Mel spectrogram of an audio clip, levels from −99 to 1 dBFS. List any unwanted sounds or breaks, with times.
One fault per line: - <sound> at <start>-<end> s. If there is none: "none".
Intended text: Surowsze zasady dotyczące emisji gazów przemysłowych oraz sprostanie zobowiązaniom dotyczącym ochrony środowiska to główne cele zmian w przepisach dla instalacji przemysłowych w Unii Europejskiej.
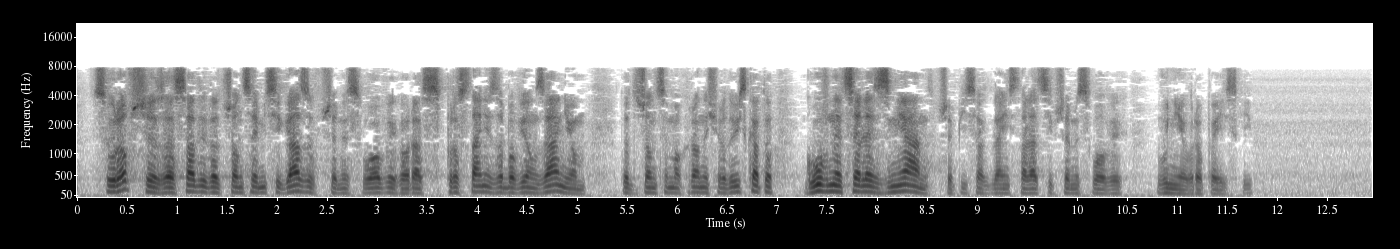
none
